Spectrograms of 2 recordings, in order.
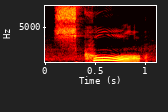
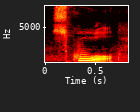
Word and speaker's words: school: لما قلت كلمة school ال H اللي فيها كان silent. يعني ايه silent؟ يعني اكتبه منطقهوش، والسي هنا اتنطقت ك، عشان كده قلت school. school. Welcome to my school.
